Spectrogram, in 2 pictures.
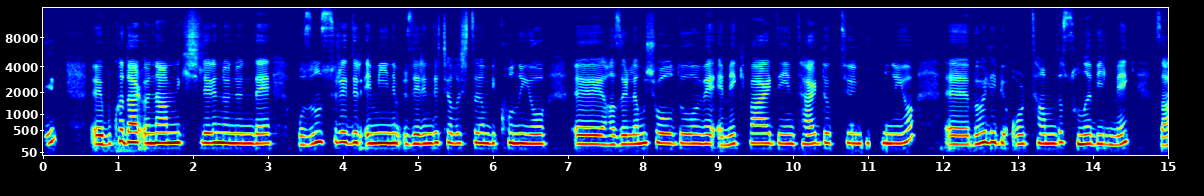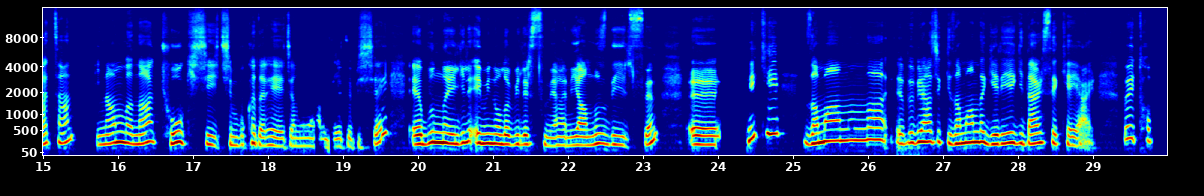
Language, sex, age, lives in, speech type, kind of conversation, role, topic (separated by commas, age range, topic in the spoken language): Turkish, female, 45-49, Spain, conversation, advice, advisor, Yaklaşan bir sunum veya toplantı hakkında neden aşırı kaygı hissediyorsunuz?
